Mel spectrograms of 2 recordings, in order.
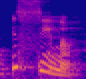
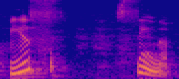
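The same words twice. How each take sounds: First: The s and c merge into one s sound. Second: The s and c are sounded separately. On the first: The speaker calls it right. "eu falo piscina, né? Tem o som de S" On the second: The speaker calls it wrong. "eu não falo essas consoantes separadas. Eu não falo piscina"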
